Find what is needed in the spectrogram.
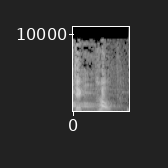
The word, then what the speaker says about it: Dick Pope: For achievement in cinematography, the nominees are Dick Poop. – Oh, Dick Pope.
